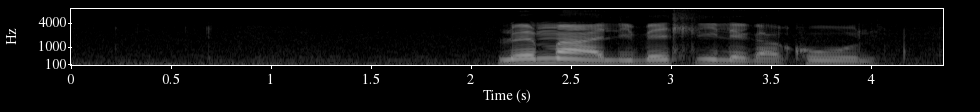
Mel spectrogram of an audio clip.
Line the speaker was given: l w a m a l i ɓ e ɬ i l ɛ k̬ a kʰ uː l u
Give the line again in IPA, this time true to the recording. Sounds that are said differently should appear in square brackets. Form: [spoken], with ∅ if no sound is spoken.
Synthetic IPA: l w [ɛ] m a l i ɓ e ɬ i l ɛ k̬ a kʰ uː l u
